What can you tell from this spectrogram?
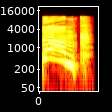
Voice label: warn tank, russian, Survivor Voice Producer

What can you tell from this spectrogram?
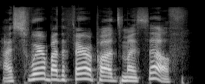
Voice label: pheropod nag, male; Garry's Mod; hl2; bugbait

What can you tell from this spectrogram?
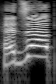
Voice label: throw items, teen girl; Left 4 Dead 2

